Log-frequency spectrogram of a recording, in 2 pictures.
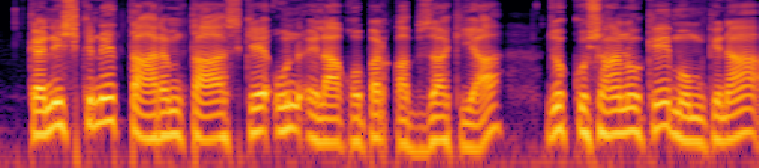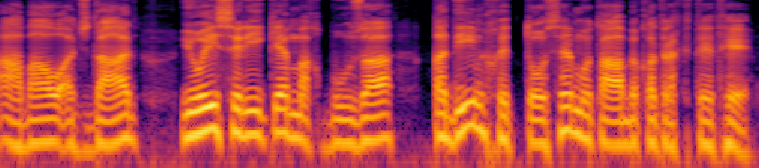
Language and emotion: Urdu, neutral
